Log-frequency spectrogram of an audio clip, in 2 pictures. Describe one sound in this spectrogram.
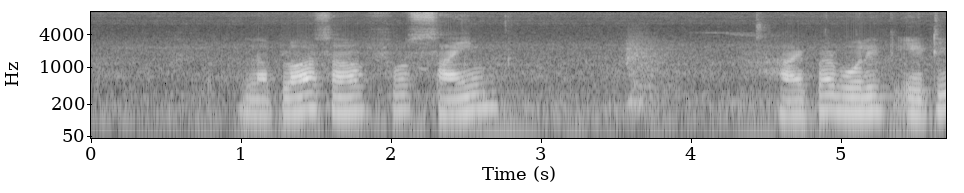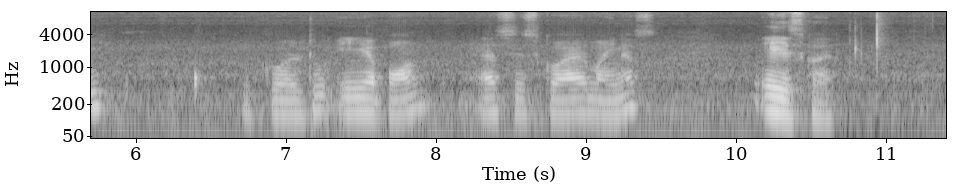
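A man speaks calmly nearby, explaining in short phrases.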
